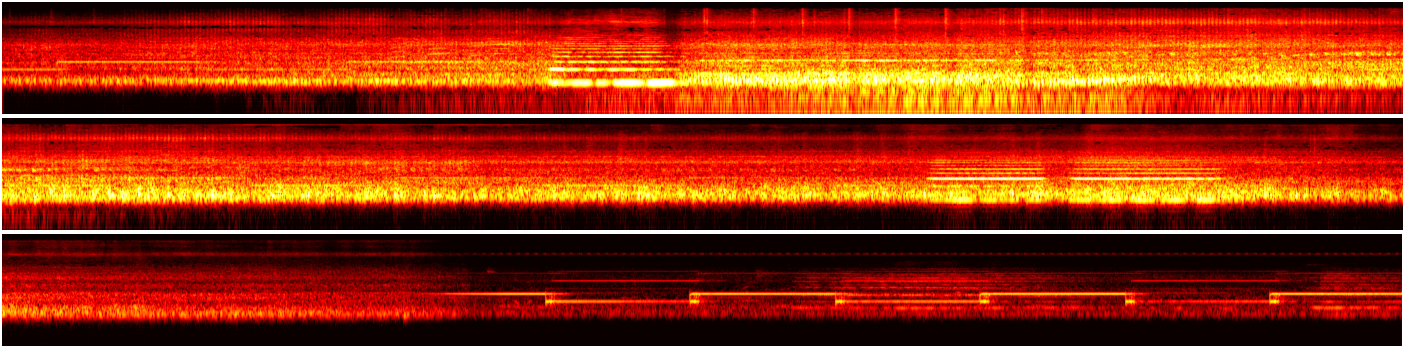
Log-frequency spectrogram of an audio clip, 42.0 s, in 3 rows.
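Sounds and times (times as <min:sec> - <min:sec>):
locomotive engine running: 0:00.0 - 0:29.5
train wheels on rails: 0:00.0 - 0:32.6
train horn blasts: 0:04.1 - 0:11.5, 0:23.2 - 0:26.4.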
